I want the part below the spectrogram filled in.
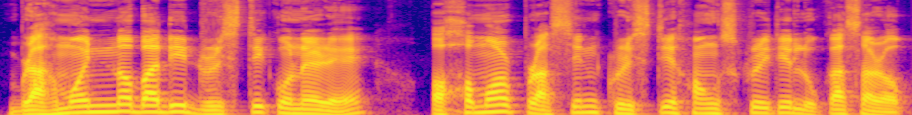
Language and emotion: Assamese, neutral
